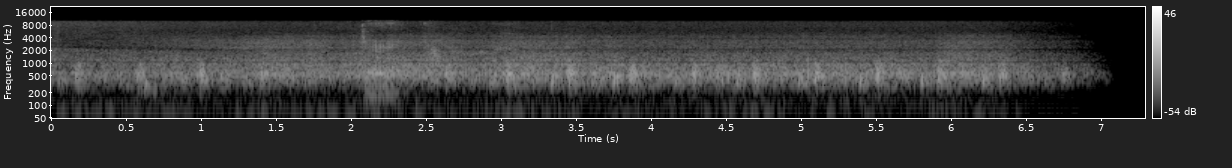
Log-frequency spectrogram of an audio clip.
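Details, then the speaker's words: Fetal heartbeat heard over a Doppler monitor during pregnancy: rapid, regular whooshing pulses at about 146 beats per minute. "the bonus is you get to hear the baby's heartbeat if you sticked around this whole time so i'm gonna go ahead and slide that in"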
